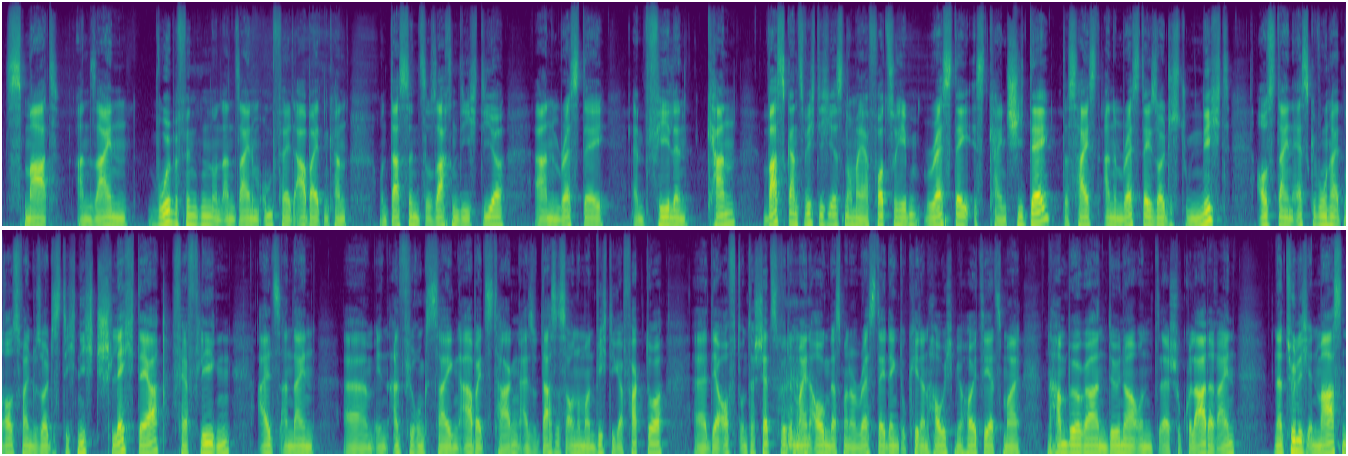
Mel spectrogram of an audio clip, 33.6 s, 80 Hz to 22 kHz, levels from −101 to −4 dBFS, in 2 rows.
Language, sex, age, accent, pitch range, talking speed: German, male, 20-39, German, 95-110 Hz, 170 wpm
